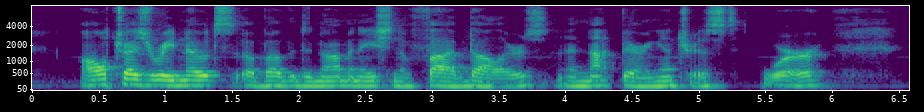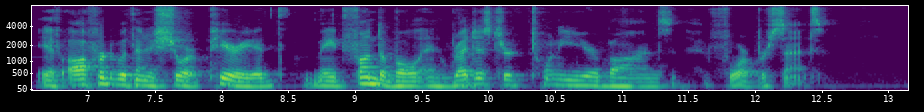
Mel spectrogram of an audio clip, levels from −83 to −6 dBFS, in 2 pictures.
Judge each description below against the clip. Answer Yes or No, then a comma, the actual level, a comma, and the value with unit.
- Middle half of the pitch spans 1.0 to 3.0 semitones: Yes, narrow, 2.5 semitones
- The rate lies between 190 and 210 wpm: No, average, 140 wpm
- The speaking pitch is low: Yes, low, 125 Hz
